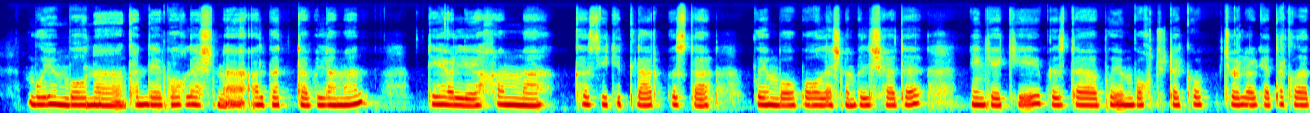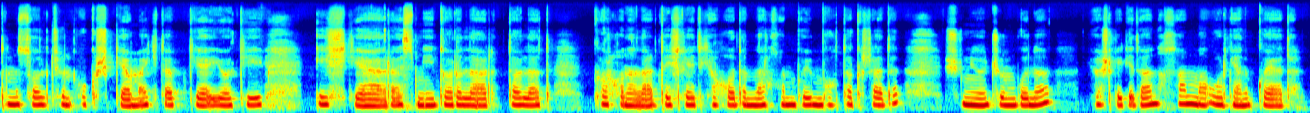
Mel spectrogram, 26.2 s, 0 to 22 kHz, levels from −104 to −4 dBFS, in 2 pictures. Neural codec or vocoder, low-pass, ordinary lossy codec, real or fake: vocoder, 44.1 kHz, 128 mel bands, Pupu-Vocoder; 19.8 kHz; none; fake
